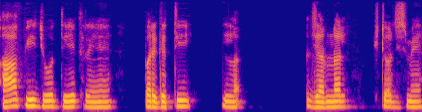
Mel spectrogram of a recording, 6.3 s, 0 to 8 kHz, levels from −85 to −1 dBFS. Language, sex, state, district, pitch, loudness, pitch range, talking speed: Hindi, male, Bihar, Supaul, 150 Hz, -15 LUFS, 145-155 Hz, 115 wpm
